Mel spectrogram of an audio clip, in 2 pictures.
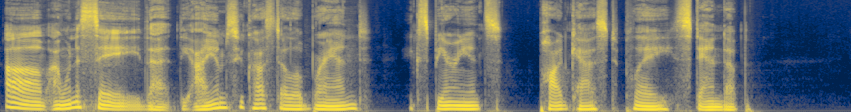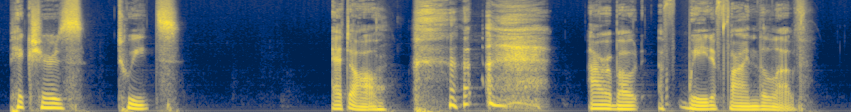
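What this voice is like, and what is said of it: Calm, professional voice with Boston accent. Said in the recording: “in my very professional, calm voice with my Boston accent”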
